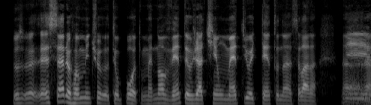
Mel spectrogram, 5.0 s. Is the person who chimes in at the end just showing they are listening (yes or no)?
yes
